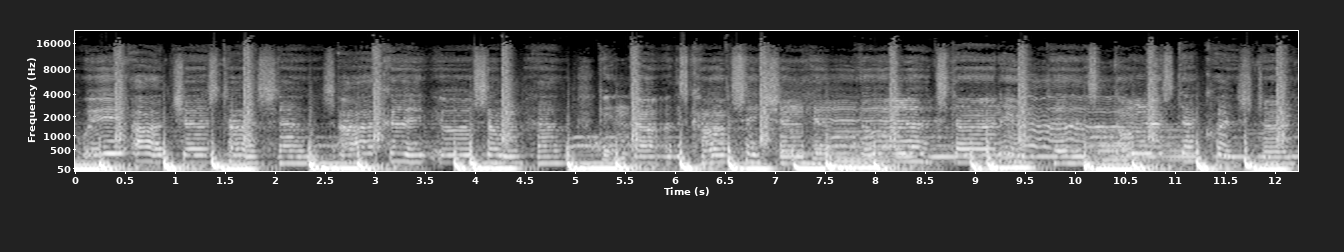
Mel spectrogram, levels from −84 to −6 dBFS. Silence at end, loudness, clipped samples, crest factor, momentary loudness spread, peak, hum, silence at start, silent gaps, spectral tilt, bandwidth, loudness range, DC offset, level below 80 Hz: 0 s; -12 LUFS; 0.5%; 10 dB; 7 LU; 0 dBFS; none; 0 s; none; -5.5 dB/octave; 16.5 kHz; 2 LU; under 0.1%; -12 dBFS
